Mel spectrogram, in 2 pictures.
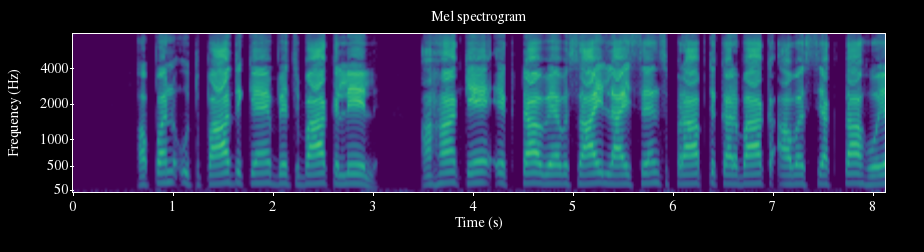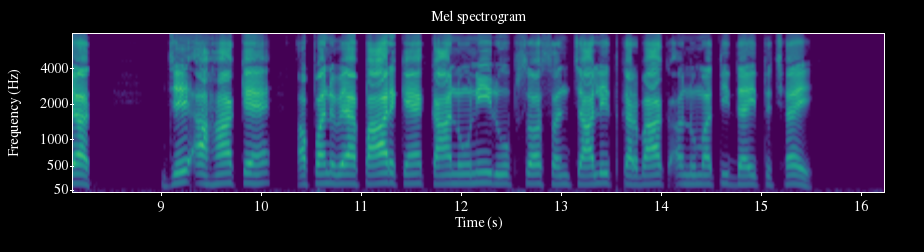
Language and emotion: Maithili, neutral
